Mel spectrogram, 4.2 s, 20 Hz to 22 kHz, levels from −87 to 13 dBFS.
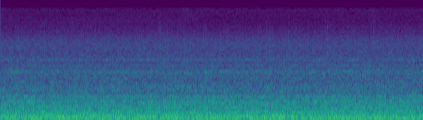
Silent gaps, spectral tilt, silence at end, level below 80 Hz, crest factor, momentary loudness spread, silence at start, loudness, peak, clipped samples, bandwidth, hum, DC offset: none; -8.5 dB/octave; 0 s; -40 dBFS; 12 dB; 1 LU; 0 s; -25 LUFS; -12 dBFS; under 0.1%; 8.8 kHz; none; under 0.1%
